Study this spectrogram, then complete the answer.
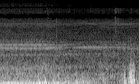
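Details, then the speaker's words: Hitachi inverter outdoor unit after an inverter (ISPM) board replacement, compressor running in test mode: the outdoor fan makes a deep, rough whooshing drone with uneven thumps instead of a smooth hum; cause not confirmed. "compressor's still running test the other uh the other phases as well so far so good but that fan does appear to be making a bit of a bad noise put you in there you can hear"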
